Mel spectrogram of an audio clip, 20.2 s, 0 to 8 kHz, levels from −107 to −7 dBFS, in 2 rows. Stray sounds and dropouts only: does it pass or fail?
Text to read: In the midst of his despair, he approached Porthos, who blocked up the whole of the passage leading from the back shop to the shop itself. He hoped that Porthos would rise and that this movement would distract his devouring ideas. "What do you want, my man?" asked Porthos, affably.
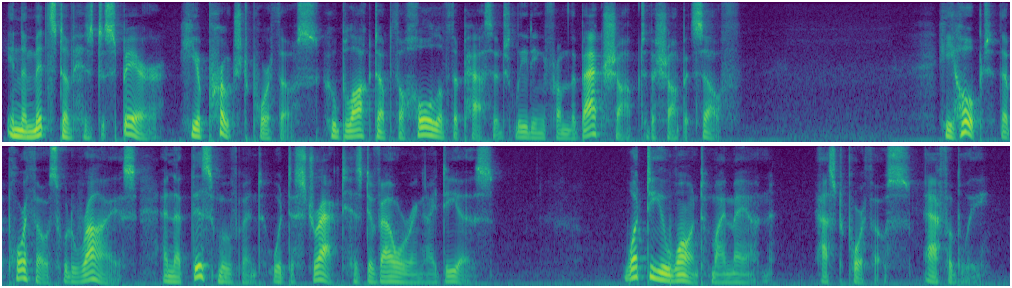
pass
